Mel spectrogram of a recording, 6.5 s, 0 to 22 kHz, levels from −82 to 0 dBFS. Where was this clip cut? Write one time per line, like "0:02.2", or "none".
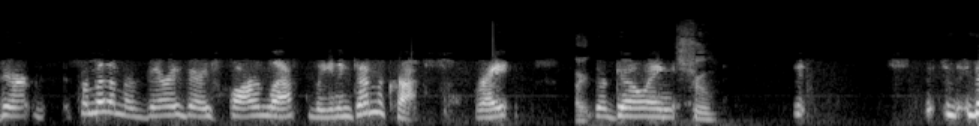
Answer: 0:02.0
